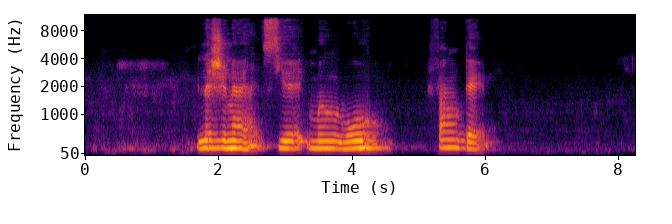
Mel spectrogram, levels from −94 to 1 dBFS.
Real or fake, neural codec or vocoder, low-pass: fake; codec, 24 kHz, 0.9 kbps, WavTokenizer, small release; 10.8 kHz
